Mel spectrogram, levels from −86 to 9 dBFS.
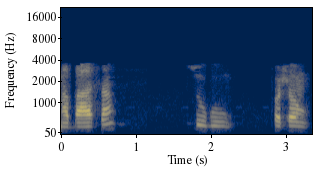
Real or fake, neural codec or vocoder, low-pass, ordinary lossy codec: real; none; 3.6 kHz; MP3, 24 kbps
